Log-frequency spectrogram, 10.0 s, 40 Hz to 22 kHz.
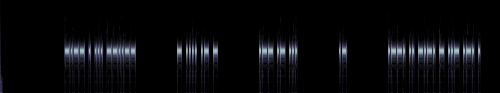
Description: Morse code, heard as a keyed tone, about 40 wpm, 700 Hz. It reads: YES, THAT WAS A PICTURE
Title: 4x Word-Spacing - Sentences from Top 500 Words - 40wpm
